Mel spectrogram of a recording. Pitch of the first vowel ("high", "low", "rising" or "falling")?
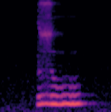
high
